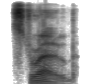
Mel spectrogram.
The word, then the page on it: strobe: British English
